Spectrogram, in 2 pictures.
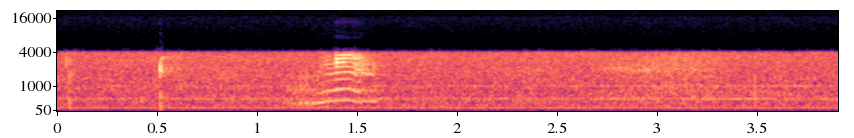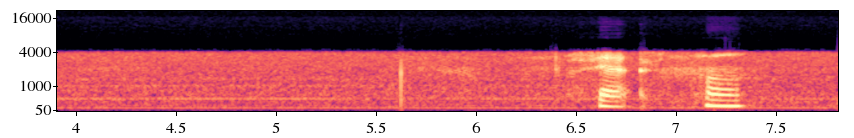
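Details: Domestic cat meowing indoors, two short rising-falling meows near the end after a faint earlier mew, with a woman talking softly to it and a steady low hum throughout.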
